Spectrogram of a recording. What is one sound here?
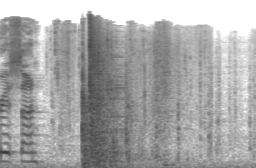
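A hard object clatters down onto a metal surface.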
